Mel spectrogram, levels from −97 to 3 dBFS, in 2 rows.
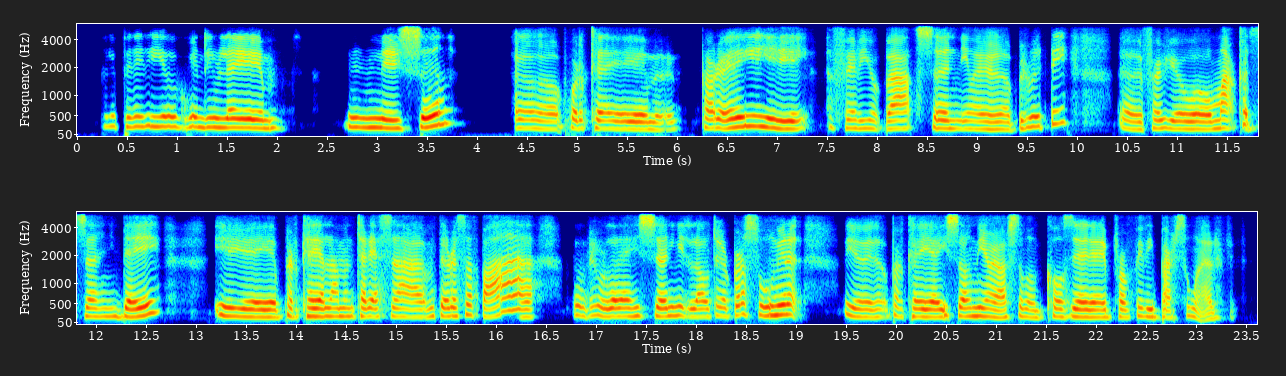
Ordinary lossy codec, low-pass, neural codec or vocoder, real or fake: none; 5.4 kHz; codec, 16 kHz in and 24 kHz out, 0.4 kbps, LongCat-Audio-Codec, four codebook decoder; fake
